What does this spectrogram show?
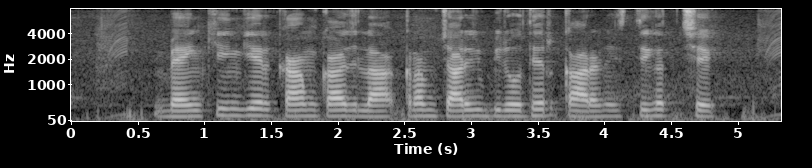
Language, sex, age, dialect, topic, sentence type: Magahi, male, 18-24, Northeastern/Surjapuri, banking, statement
